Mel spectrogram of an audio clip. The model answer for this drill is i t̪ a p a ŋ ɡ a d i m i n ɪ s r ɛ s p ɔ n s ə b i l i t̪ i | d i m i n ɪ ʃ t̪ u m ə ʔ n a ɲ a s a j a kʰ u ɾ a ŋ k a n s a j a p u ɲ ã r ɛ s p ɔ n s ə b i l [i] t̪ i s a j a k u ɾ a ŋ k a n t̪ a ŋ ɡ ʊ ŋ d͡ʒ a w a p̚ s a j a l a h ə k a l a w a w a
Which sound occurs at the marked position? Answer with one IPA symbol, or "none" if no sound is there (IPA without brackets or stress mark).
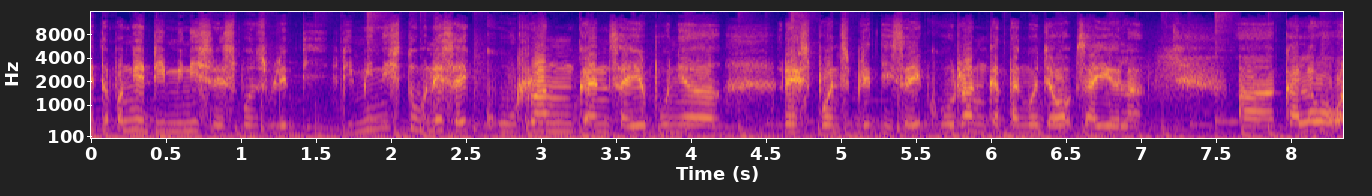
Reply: i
